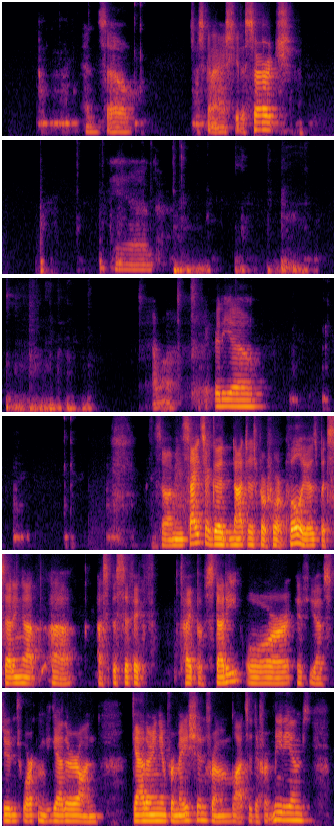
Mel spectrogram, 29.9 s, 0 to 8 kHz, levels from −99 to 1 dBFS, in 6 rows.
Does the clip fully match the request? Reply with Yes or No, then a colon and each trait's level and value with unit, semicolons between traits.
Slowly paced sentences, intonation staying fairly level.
No: slow, 100 wpm; average, 3.9 semitones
